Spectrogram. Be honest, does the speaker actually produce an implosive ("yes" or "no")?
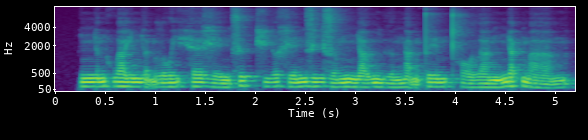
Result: no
